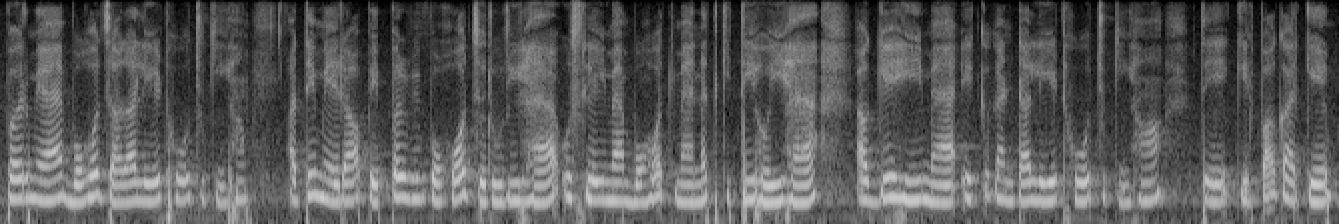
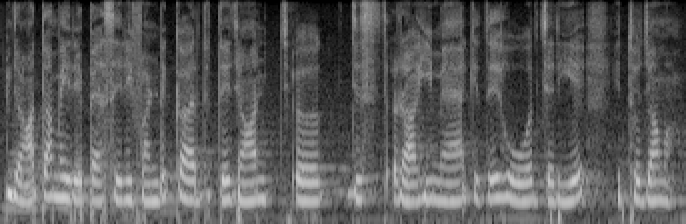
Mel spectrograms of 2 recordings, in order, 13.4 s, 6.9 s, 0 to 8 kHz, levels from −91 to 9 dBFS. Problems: none marked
